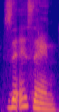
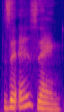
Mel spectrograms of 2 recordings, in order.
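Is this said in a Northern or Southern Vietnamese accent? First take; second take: Northern; Northern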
